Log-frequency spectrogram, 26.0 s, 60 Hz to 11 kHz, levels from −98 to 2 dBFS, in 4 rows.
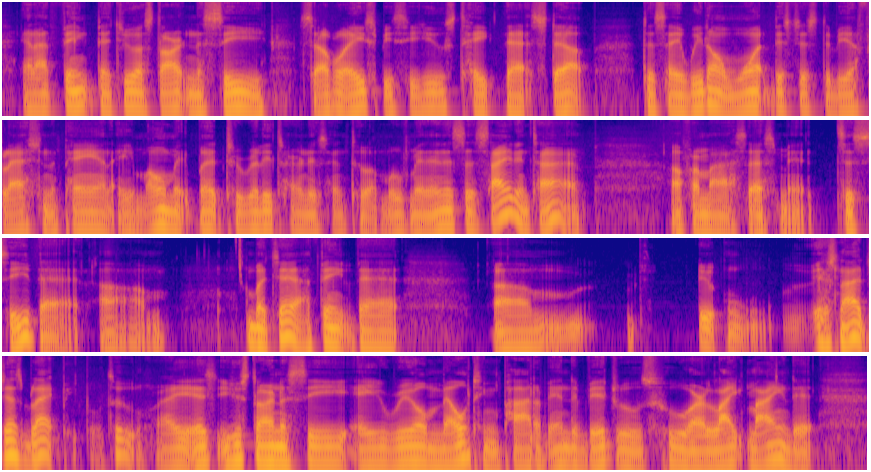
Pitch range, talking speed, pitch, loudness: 80-90 Hz, 180 wpm, 85 Hz, -25 LUFS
